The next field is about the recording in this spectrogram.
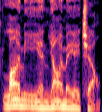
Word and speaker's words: Lamine Yamal: If you try to get too cute by picking undervalued players like Lamine Yamal, pronounced Lamien Yamahl, you might see your scores drop.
